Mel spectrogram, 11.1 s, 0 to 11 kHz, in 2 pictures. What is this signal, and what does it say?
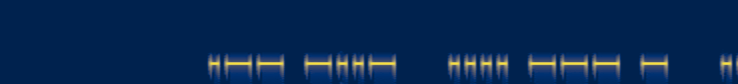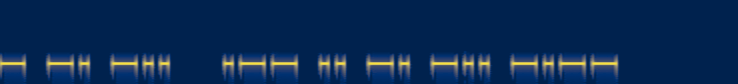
Morse code, heard as a keyed tone, about 20 wpm, 700 Hz. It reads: WX HOT AND WINDY
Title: Speed-Racing Common QSO Phrases Encore - 17wpm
